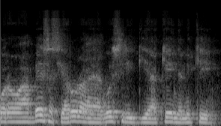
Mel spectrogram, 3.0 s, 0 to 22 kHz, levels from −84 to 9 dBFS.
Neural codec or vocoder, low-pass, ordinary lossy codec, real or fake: none; 14.4 kHz; Opus, 16 kbps; real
